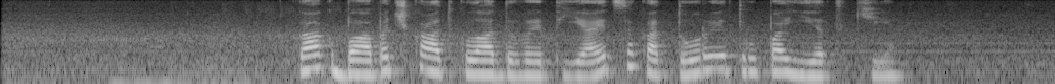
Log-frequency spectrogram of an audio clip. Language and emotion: Russian, neutral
